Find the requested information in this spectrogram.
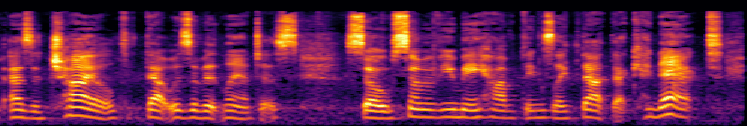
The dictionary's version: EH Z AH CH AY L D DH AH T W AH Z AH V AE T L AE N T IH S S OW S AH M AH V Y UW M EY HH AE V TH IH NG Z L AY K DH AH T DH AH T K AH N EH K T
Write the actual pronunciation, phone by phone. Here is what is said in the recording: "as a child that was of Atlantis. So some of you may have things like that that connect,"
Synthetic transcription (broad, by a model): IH Z AH CH AY L D DH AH T W AH Z AH V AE T L AE N T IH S S OW S AH M AH V Y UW M EY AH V TH IH NG Z L AY K DH AH T DH AH T K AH N EH K T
